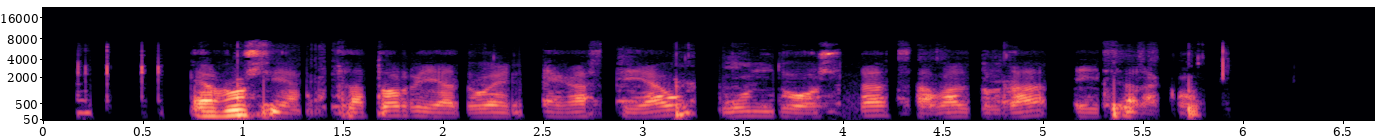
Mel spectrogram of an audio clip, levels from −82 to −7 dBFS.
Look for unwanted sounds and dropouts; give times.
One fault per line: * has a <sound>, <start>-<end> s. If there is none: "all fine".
* has a dropout, 4.0-4.1 s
